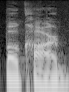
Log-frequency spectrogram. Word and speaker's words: Beaucar: That's spelled K-E-L-L-E-Y, Bokar, B-E-A-U-C-A-R, Vlahos. And that's V, like Victor, L-A-H-O-S.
